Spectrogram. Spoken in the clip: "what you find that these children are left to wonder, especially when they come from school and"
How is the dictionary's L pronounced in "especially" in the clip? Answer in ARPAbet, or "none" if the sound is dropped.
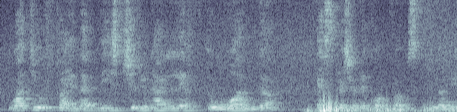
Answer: none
